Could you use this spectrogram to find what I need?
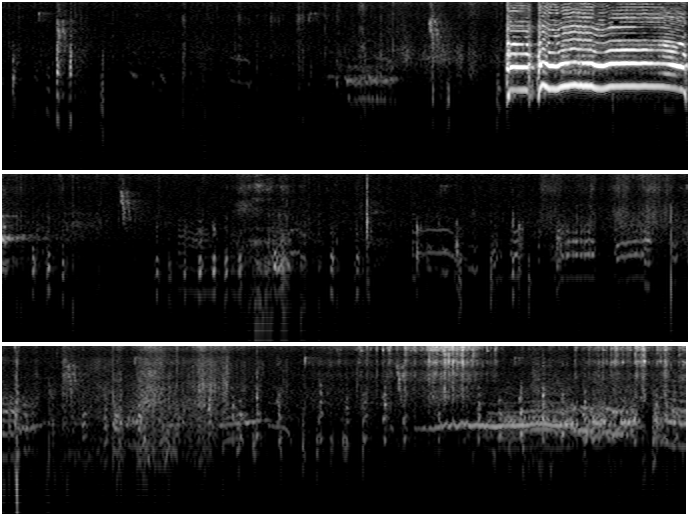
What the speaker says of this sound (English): I can hear more birds in there.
